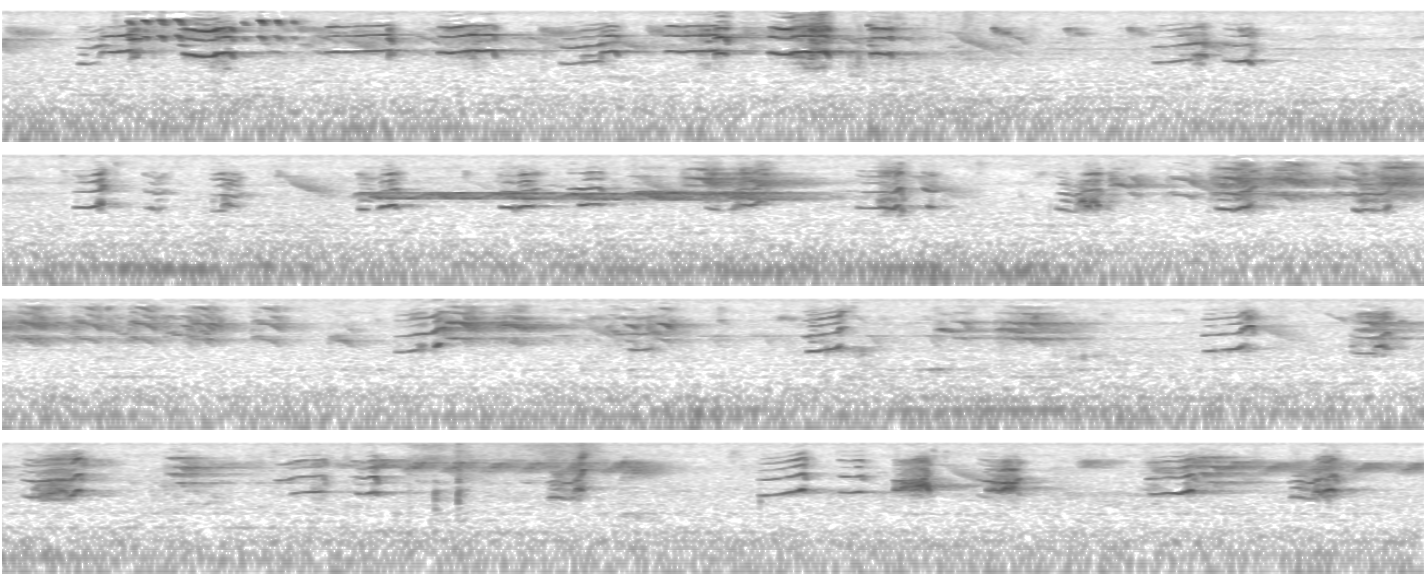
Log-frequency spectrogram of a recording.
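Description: A group of babblers calling: many short chirps and chattering calls in quick succession, some overlapping, including a fast run of repeated notes about a third of the way through.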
